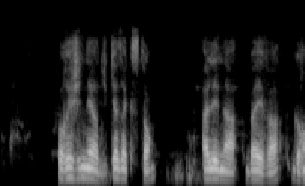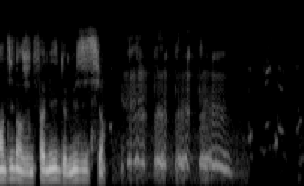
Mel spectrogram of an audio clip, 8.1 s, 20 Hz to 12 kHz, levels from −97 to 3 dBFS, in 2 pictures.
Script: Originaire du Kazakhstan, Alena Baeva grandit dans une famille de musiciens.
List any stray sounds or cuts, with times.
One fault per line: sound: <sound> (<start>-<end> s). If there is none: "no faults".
sound: throat clearing (5.7-7.2 s)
